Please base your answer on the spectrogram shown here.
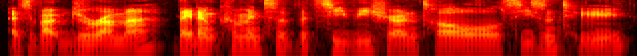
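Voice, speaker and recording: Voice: mid-range voice, flat delivery, normal speed, pushed and bright, clean tone. A podcast co-host chatting casually as an enthusiastic fan, hesitating and often repeating words and restarting sentences. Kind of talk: casual fan discussion of a TV show.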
